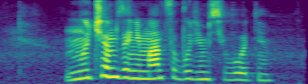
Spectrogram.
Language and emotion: Russian, neutral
